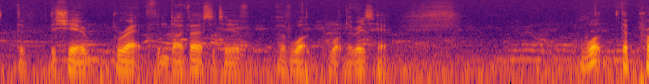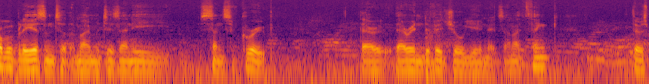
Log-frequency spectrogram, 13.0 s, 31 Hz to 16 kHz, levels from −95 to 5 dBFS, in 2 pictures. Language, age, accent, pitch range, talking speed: English, 40-59, British, 80-95 Hz, 150 wpm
